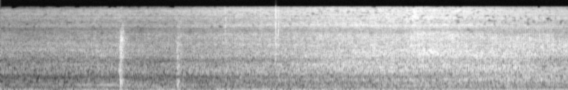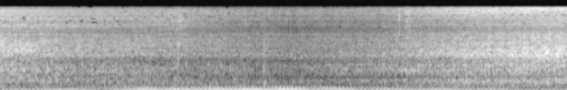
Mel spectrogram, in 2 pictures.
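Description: Train wheels clack and squeal on the rails.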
